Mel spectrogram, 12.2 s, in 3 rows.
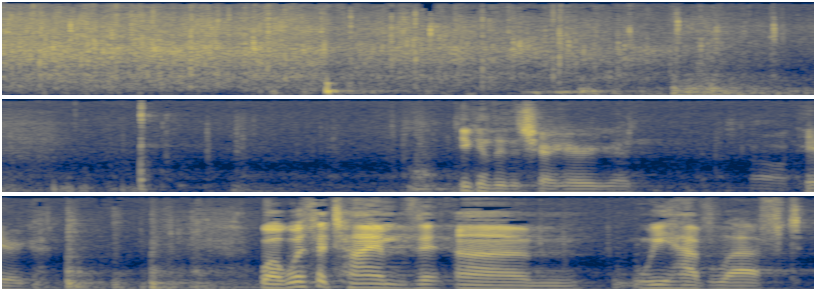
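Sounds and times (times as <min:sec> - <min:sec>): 
audience applause: 0:00.0 - 0:04.1
speech: 0:06.4 - 0:07.4, 0:08.0 - 0:08.6, 0:09.4 - 0:12.1.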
